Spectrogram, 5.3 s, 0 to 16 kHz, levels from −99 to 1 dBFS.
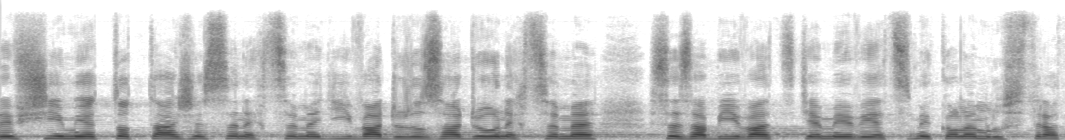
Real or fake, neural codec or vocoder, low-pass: real; none; 14.4 kHz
